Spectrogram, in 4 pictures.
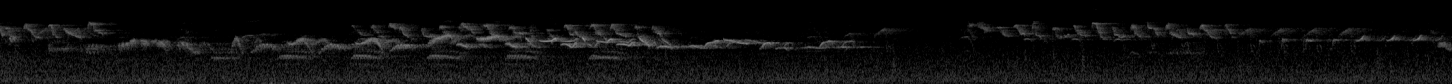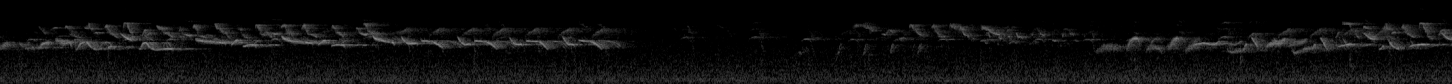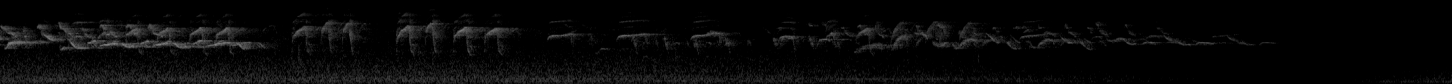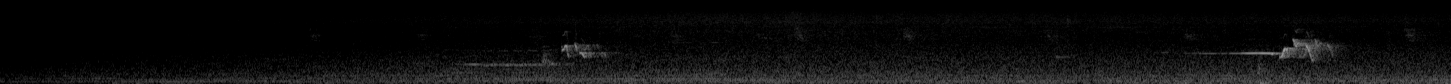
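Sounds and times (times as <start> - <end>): small birds chirping: 0.0 - 42.0, 55.2 - 57.9.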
